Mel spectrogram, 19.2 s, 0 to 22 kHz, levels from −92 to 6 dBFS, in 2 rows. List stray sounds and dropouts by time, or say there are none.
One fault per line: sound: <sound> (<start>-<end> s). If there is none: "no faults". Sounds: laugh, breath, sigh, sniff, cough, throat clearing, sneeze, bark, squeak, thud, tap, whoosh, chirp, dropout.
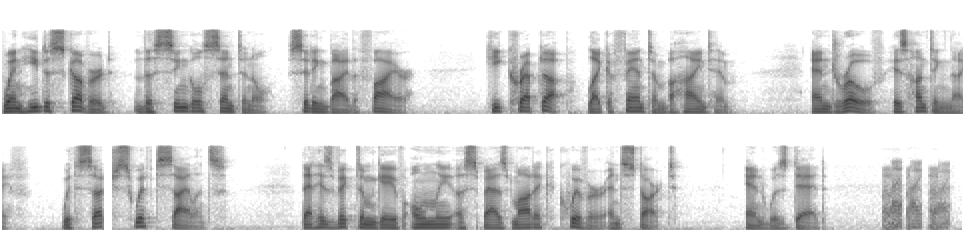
sound: dropout (10.6-10.7 s)
sound: laugh (18.4-19.1 s)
